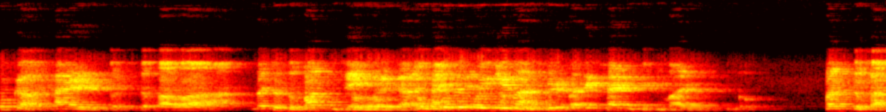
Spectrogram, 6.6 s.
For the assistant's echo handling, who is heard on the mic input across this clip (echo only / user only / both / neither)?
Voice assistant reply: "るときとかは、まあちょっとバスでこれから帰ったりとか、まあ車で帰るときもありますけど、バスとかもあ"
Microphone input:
both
